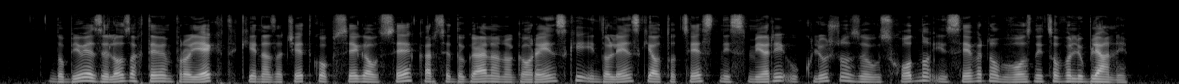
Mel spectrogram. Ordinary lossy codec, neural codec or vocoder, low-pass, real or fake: none; none; 10.8 kHz; real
